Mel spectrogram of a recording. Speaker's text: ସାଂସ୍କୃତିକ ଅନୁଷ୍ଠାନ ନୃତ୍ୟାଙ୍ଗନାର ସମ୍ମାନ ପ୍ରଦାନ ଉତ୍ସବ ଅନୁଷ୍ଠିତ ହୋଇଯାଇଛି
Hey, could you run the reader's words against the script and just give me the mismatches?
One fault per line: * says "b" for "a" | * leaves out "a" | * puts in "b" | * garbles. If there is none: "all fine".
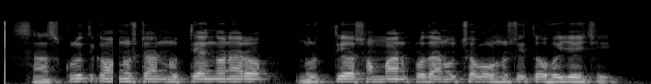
* puts in "ନୃତ୍ୟ"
